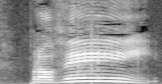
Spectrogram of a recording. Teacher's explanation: Olha que sílaba tônica é a sílaba mais longa, é provém, essa sílaba final que se prolonga durante mais tempo. E ela termina com em.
